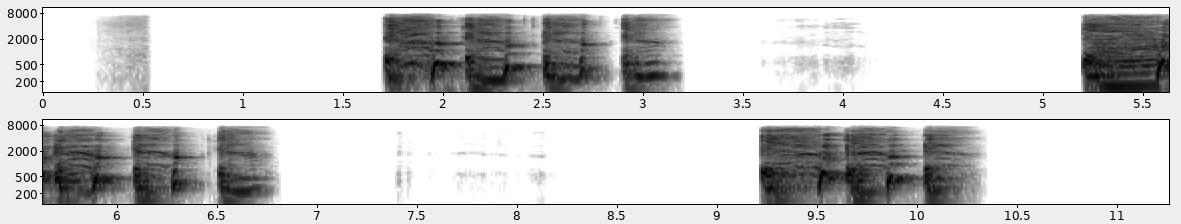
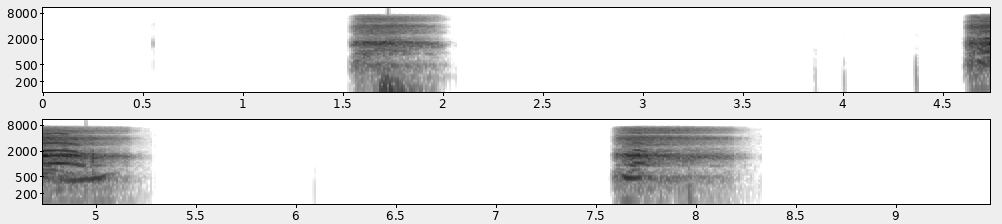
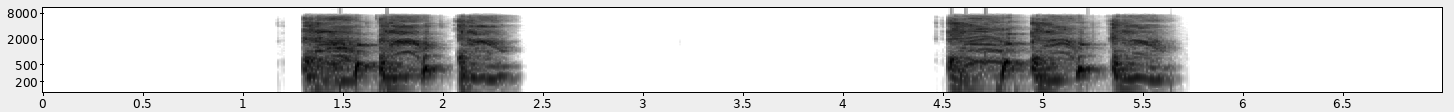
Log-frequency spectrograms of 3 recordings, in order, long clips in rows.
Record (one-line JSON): {"three_cough_length": "11.3 s", "three_cough_amplitude": 29567, "three_cough_signal_mean_std_ratio": 0.42, "exhalation_length": "9.5 s", "exhalation_amplitude": 13918, "exhalation_signal_mean_std_ratio": 0.25, "cough_length": "7.0 s", "cough_amplitude": 32767, "cough_signal_mean_std_ratio": 0.41, "survey_phase": "beta (2021-08-13 to 2022-03-07)", "age": "18-44", "gender": "Female", "wearing_mask": "No", "symptom_runny_or_blocked_nose": true, "symptom_diarrhoea": true, "symptom_change_to_sense_of_smell_or_taste": true, "symptom_loss_of_taste": true, "symptom_onset": "6 days", "smoker_status": "Never smoked", "respiratory_condition_asthma": true, "respiratory_condition_other": false, "recruitment_source": "Test and Trace", "submission_delay": "1 day", "covid_test_result": "Positive", "covid_test_method": "RT-qPCR", "covid_ct_value": 25.3, "covid_ct_gene": "N gene"}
